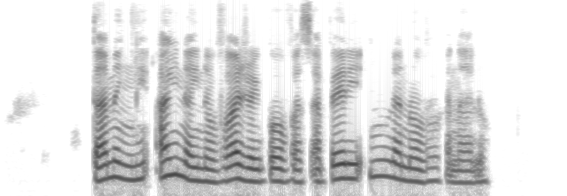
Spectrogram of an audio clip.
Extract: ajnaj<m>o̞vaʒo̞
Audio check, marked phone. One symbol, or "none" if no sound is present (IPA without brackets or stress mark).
n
